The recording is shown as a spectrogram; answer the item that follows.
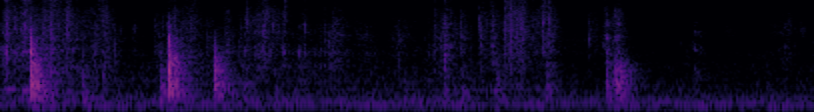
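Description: Clear plastic bag crinkling and rustling in gloved hands as it is opened and folded over the rim of a drinking glass, in a few short bursts with pauses between. A faint low hum runs underneath.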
